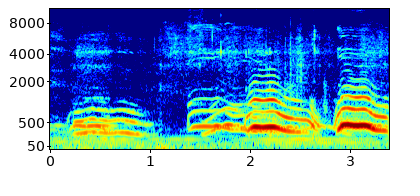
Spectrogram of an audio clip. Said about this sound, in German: Und so klingt der Uhu. Ich höre, wie der seinen Namen sagt. Uhu.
